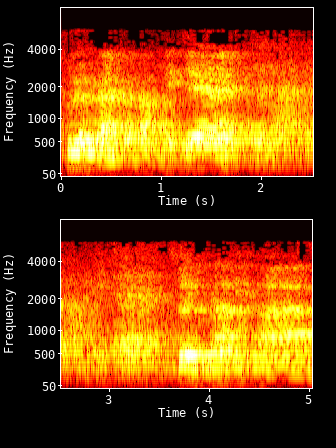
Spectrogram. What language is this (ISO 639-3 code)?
tha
